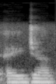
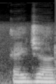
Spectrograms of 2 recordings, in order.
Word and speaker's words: AGEOD: And if you want to learn more about it, you can go to the AJOD forums. That's AJOD is spelled AGEOD.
